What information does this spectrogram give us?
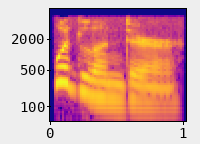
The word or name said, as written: woodlander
